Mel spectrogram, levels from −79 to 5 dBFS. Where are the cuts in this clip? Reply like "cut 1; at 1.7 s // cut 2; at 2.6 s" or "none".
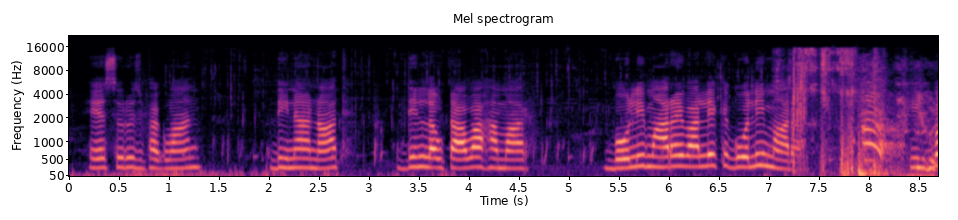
none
